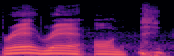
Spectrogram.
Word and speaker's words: Brereton: I pronounce it Bre-re-on. Really? Where's the T? No T? I mean, if I was to read it how I'd read it, would be Brereton.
